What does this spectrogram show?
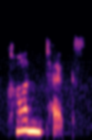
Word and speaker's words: context: Context. Hold the T, don't release it like context, just hold it.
